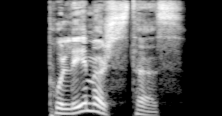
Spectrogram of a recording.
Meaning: strong/mixed nominative/accusative neuter singular superlative degree of polemisch
- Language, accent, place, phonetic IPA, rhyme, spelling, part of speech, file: German, Germany, Berlin, [poˈleːmɪʃstəs], -eːmɪʃstəs, polemischstes, adjective, De-polemischstes.ogg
